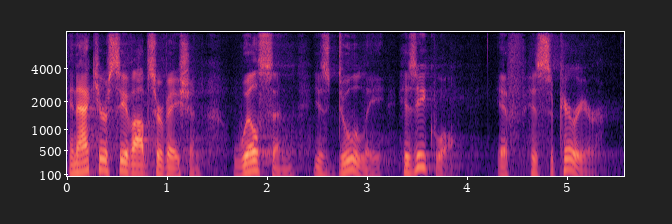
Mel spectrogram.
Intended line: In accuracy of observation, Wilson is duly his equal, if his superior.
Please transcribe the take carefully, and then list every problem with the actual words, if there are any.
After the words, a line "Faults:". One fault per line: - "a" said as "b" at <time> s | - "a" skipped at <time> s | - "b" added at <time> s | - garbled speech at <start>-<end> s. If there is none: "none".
In accuracy of observation, Wilson is duly his equal, if his superior.
Faults:
none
